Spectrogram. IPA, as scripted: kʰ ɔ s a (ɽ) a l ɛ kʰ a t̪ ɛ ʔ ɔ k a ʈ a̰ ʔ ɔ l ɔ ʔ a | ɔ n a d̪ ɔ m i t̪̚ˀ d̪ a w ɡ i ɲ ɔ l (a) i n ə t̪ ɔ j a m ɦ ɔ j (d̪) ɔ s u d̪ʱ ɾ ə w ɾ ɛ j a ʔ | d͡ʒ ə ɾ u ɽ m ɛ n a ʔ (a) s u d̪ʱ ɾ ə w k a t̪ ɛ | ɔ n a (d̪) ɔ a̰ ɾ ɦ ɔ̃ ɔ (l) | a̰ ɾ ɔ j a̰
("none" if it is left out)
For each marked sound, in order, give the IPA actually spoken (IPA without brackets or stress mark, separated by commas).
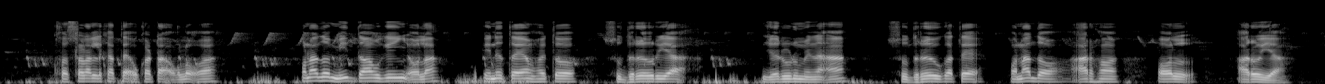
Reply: ɽ, a, t̪, a, d̪, l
